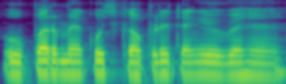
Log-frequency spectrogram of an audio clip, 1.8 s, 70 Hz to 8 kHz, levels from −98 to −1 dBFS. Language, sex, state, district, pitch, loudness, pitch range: Hindi, male, Jharkhand, Ranchi, 125 Hz, -19 LUFS, 120-130 Hz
